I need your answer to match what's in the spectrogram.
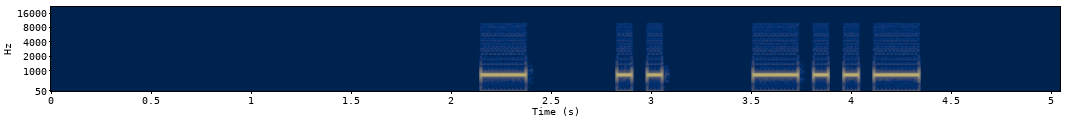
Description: Morse code, heard as a keyed tone, about 16 wpm, 800 Hz. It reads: T I X
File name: Contrasts / Contrasts-mp3s / 3LtrContrasts @10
